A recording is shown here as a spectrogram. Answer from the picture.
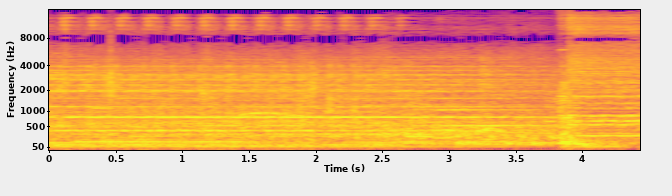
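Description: Recorded dance-mix music playing over the hall's speakers: long held chord tones over a steady low pulse, broken by one sharp hit near the end as the mix changes.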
